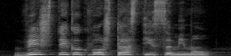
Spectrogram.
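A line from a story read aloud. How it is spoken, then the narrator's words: Sudden shout. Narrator (Bulgarian): извика неочаквано някакъв глас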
